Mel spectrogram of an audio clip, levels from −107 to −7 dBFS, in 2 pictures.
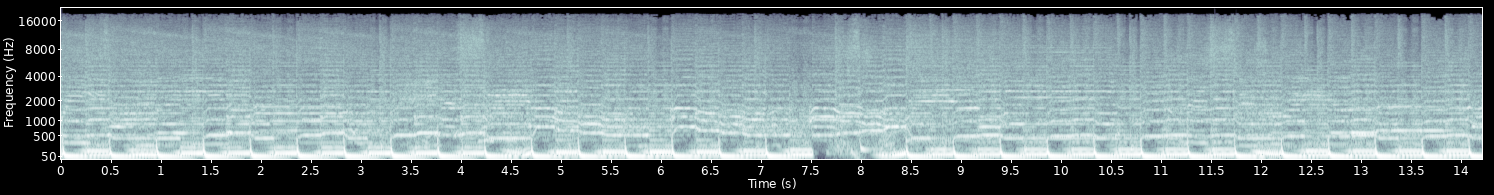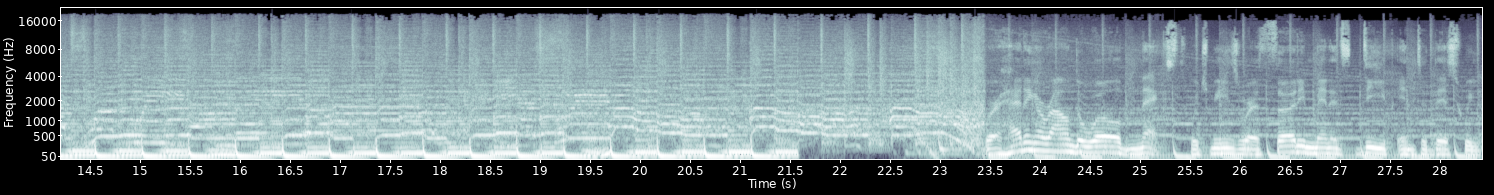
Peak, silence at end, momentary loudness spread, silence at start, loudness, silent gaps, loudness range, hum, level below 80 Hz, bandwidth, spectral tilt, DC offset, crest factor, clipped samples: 0 dBFS; 0 s; 2 LU; 0 s; -10 LUFS; none; 1 LU; none; -16 dBFS; 19.5 kHz; -4 dB/octave; under 0.1%; 10 dB; under 0.1%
